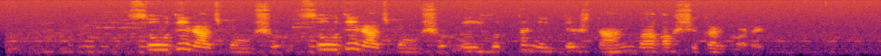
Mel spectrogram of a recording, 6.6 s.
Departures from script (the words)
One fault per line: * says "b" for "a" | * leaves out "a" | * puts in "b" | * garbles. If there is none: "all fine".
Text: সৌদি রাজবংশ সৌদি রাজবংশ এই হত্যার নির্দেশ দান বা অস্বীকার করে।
all fine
